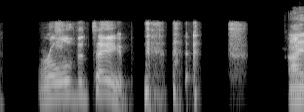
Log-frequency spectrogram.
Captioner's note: laugh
